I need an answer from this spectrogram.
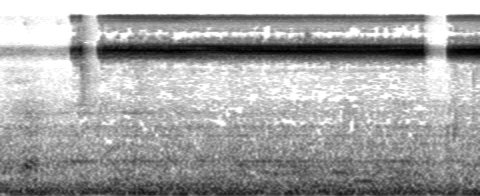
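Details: A cricket calling at night begins with a short burst, then settles into a sustained, thin, high-pitched trill, broken by one brief pause before starting again.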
